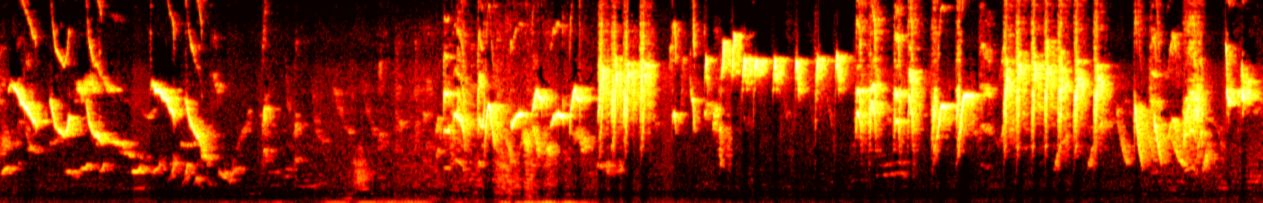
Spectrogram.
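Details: Young sunbird in Indonesia, played as a lure so other sunbirds join in singing: rapid, high-pitched twittering with sharp chirps tumbling one after another, a brief low rumble in the middle, then dense trilled bursts.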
